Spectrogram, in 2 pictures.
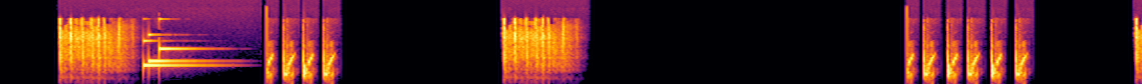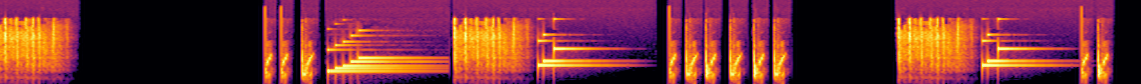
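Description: A bright chime rings after a die roll.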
